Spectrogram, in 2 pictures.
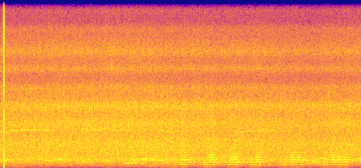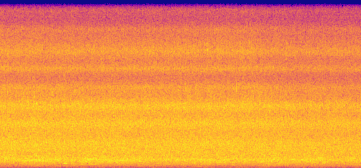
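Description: A vuvuzela blown in a run of short, steady-pitched blasts from about two to seven seconds in, over a steady background hiss. A single sharp click right at the start.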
